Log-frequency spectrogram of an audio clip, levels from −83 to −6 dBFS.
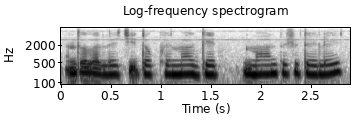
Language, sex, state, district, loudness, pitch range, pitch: Wancho, female, Arunachal Pradesh, Longding, -14 LUFS, 200-215 Hz, 205 Hz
